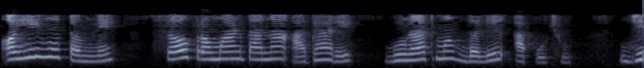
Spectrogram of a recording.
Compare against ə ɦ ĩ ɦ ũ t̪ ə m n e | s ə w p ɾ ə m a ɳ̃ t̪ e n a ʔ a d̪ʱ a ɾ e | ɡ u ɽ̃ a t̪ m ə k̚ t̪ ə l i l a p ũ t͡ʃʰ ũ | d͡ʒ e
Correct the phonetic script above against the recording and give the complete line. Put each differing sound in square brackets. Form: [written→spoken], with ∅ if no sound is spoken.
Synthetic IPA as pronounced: ə ɦ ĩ ɦ ũ t̪ ə m n e | s ə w p ɾ ə m a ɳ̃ t̪ [e→a] n a ʔ a d̪ʱ a ɾ e | ɡ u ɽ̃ a t̪ m ə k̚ [t̪→d̪] ə l i l a p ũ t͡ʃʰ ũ | d͡ʒ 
